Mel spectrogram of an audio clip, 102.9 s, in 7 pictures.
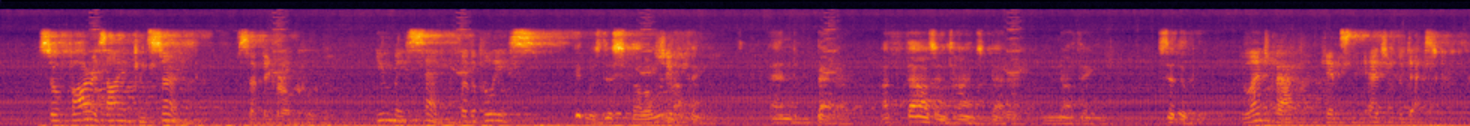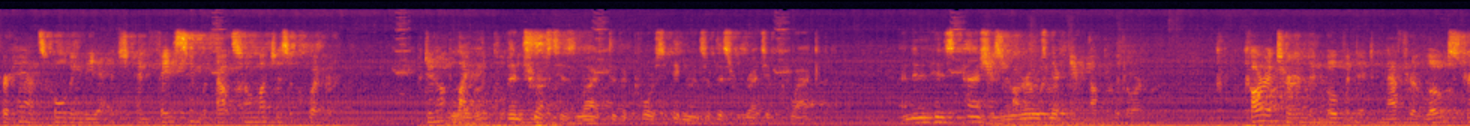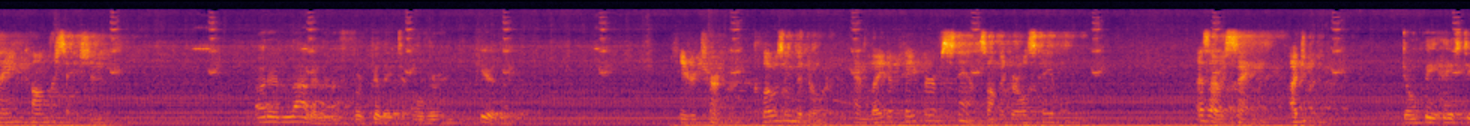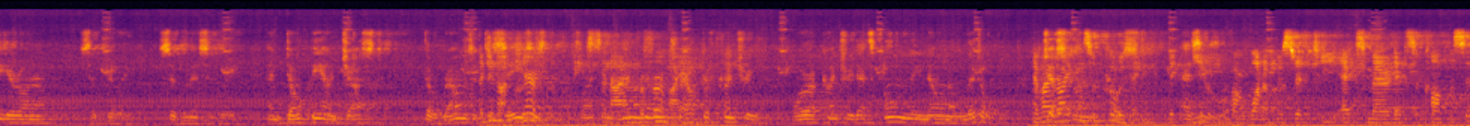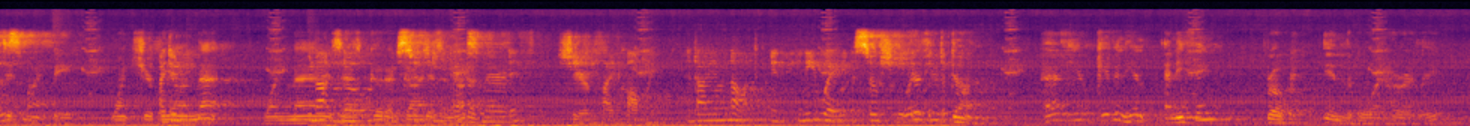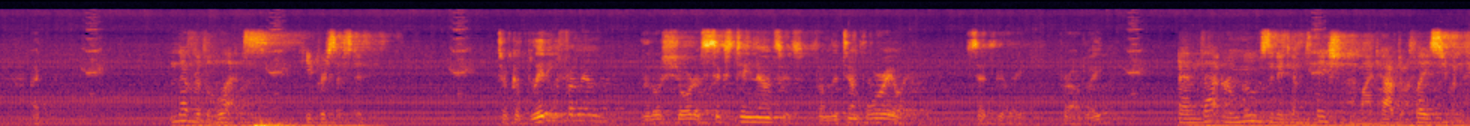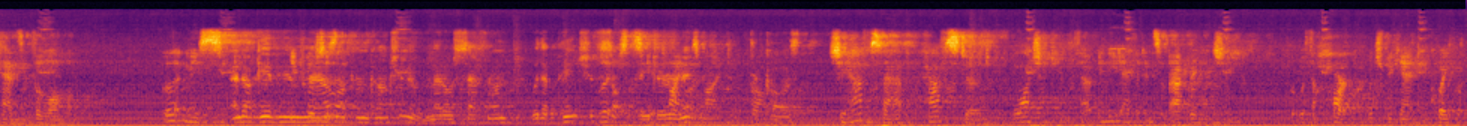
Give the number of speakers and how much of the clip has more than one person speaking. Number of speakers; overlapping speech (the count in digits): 2, about 14%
